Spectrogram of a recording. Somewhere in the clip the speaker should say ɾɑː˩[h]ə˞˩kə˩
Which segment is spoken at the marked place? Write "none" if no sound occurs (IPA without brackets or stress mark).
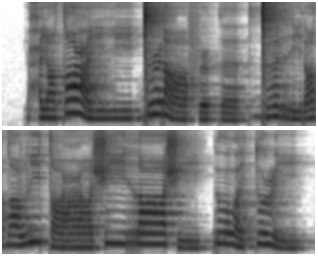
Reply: f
